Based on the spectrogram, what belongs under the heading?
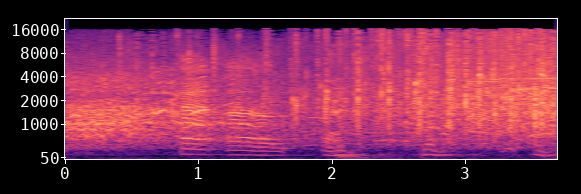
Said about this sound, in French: Arrête! C'est pas la peine d'applaudir. Il est beaucoup plus important de chanter en mesure.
